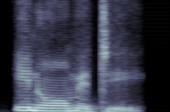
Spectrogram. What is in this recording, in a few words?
"enormity", Indian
